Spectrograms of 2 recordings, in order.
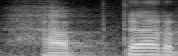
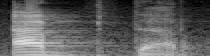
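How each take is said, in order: First: The word begins with an h sound. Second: The word begins with a glottal stop. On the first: The speaker calls it wrong. "هبتر نی دخترکای گلم" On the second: The speaker calls it right. "هبتر خوانده نمیشه، ابتر"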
